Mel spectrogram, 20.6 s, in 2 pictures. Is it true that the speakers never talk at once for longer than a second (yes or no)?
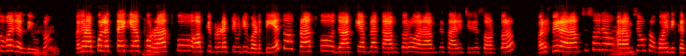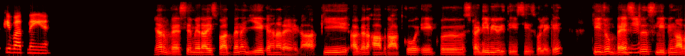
yes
